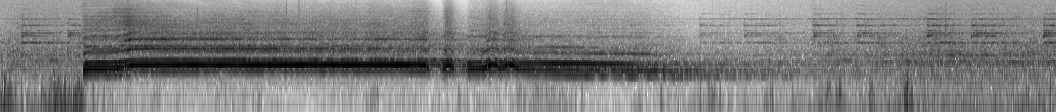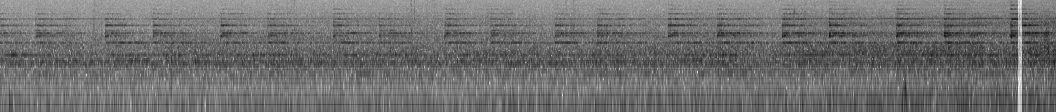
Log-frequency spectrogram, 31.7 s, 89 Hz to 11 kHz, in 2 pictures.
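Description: Chime steam whistle of Shay geared steam locomotive No. 5: one long chord blast starting about a second in, then a couple of short warbling toots, sagging in pitch as it dies away. Then the locomotive's exhaust and running gear, growing slowly louder as it approaches.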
